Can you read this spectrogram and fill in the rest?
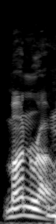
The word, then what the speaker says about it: Monroe: Monroe. – Jeez Louise. Rhymes with fun.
